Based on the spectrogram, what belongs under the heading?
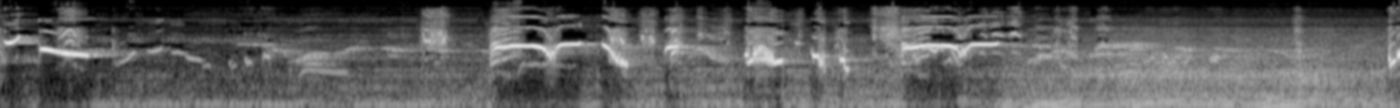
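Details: Oriental magpie-robin (kacer) song in full voice, used as a prompt so other birds will sing. Scattered whistles lead into rich bursts of looping whistled notes and chatter, then fade into steady background hiss.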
